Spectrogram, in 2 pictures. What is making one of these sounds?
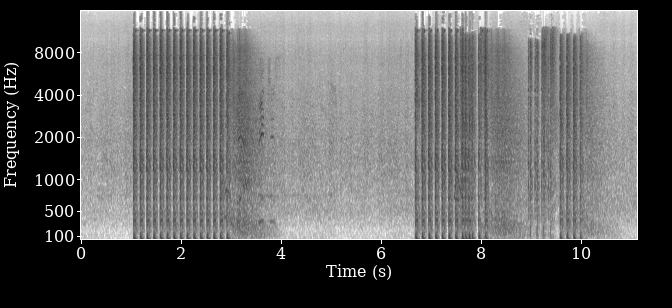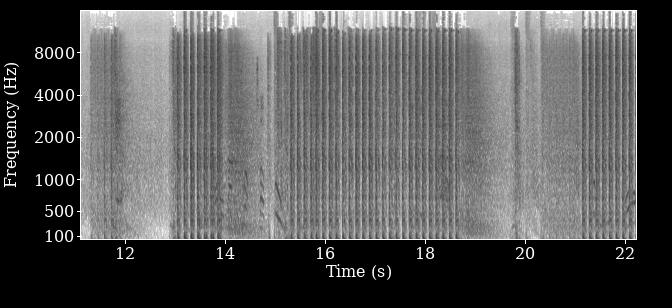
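A machine gun fires rapid bursts of shots.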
